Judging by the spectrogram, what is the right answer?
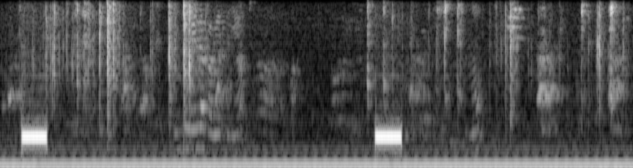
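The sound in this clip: A telephone call rings without an answer: two steady, low-pitched ringback tones sound about five seconds apart, with scattered tapping clicks and light line noise in between.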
